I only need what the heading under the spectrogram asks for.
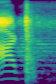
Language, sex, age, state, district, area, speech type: Marathi, female, 30-45, Maharashtra, Buldhana, urban, read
